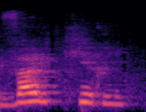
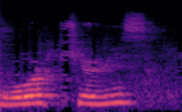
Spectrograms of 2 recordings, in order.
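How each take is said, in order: First: It is said the German way, starting with V. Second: It is said the English way, starting like walk. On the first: The speaker calls it right. "c'est un mot allemand. Donc c'est les Valkyries" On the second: The speaker calls it wrong. "tu l'as prononcé euh, version anglaise"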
